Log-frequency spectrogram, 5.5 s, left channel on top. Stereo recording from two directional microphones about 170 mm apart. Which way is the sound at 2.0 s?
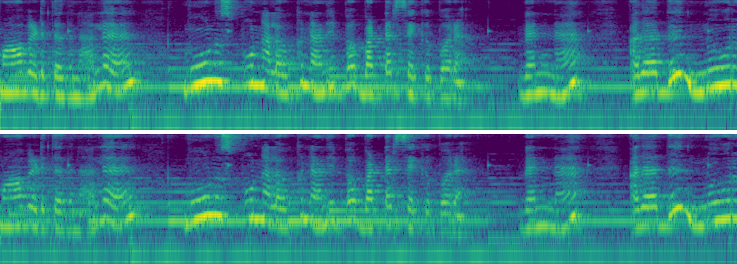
40° left (ahead or behind).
